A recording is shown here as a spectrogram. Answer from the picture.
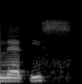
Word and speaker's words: lettuce: is the price of Alam ko ang pronunciation nito is lettice kce pero l l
